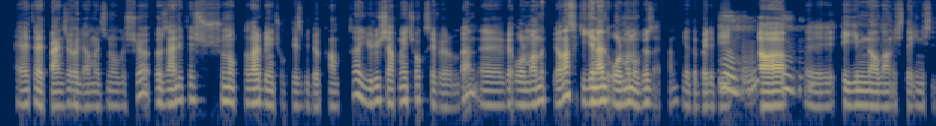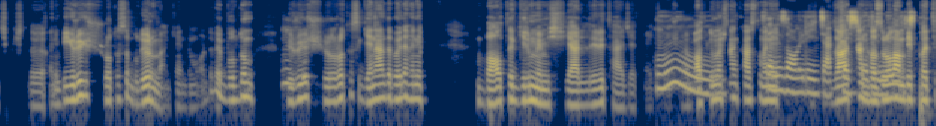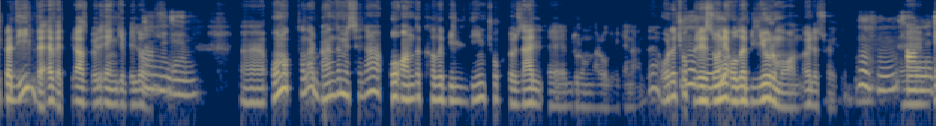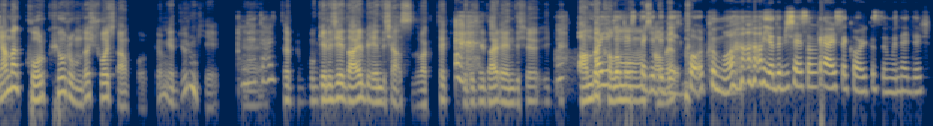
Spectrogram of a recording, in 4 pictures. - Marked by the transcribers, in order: other background noise; tapping; in English: "rezone"; chuckle; chuckle; laugh
- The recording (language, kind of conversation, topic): Turkish, podcast, Doğada sade bir yaşam sürmenin en basit yolları nelerdir?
